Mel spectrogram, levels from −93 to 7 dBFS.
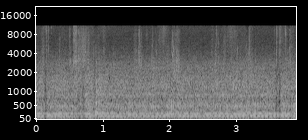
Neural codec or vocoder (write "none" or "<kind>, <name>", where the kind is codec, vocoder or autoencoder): none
